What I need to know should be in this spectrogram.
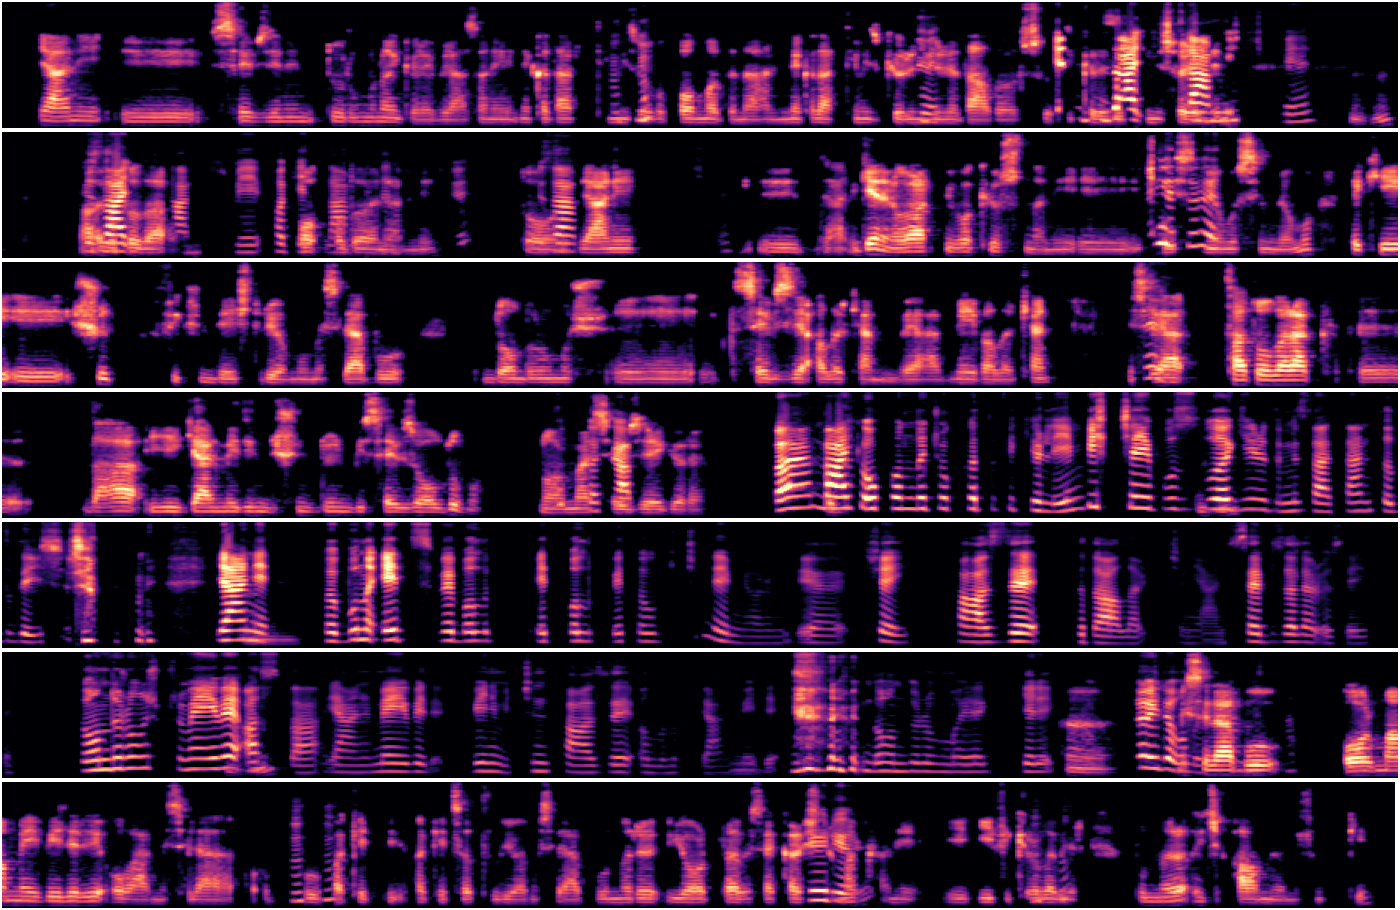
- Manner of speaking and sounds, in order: unintelligible speech; other background noise; chuckle; chuckle
- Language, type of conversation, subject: Turkish, podcast, Yemek yaparken genelde hangi tarifleri tercih ediyorsun ve neden?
